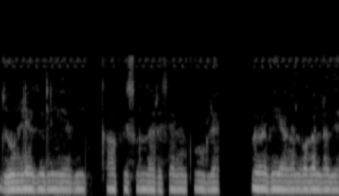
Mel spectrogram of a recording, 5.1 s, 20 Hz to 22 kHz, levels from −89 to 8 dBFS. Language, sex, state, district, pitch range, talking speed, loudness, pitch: Hindi, male, Uttar Pradesh, Hamirpur, 115-120 Hz, 155 wpm, -37 LUFS, 120 Hz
